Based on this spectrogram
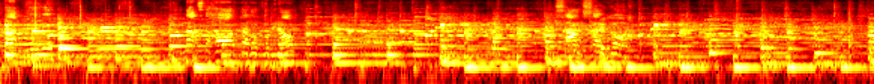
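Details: Weber Duo-Art Pianola player piano after fixing a vacuum leak from the perished Duo-Art accordion box: plays a roll at full, even volume with strong, clear notes and no dropped keys.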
